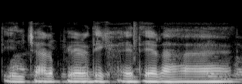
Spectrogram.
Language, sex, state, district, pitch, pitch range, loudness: Hindi, male, Bihar, Patna, 125 Hz, 125-130 Hz, -17 LUFS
